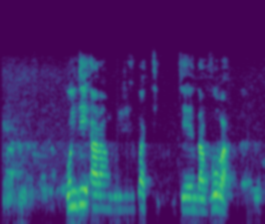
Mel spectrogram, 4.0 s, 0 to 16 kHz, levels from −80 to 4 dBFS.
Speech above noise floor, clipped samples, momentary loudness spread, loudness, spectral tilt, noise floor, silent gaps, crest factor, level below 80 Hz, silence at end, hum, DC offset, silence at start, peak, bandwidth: 23 dB; under 0.1%; 22 LU; -18 LUFS; -3.5 dB/octave; -41 dBFS; none; 20 dB; -66 dBFS; 0.1 s; none; under 0.1%; 0.05 s; -2 dBFS; 7.6 kHz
